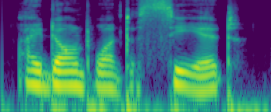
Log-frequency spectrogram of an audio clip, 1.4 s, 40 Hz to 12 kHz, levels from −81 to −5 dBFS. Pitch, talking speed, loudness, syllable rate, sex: 150 Hz, 265 wpm, -18 LUFS, 5.6 syllables/s, female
